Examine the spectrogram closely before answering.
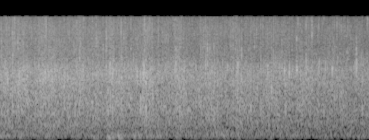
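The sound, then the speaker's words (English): Church audience applauding to welcome a guest pastor, a soft but steady wash of many hands clapping that continues evenly without a break. “So I want you to give the best Celebration Church welcome you can. Would you put your hands together for my friend Pastor Steve Robinson?”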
